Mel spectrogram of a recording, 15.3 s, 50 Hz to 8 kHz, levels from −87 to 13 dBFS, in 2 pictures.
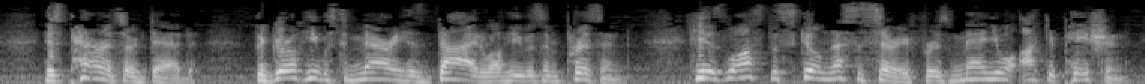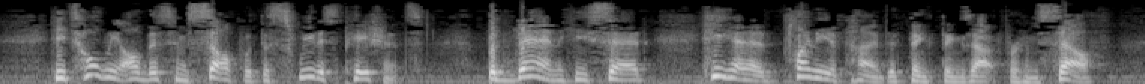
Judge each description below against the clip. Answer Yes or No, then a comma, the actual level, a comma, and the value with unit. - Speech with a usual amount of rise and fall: No, wide, 6.8 semitones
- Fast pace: Yes, fast, 210 wpm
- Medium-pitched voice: Yes, medium, 155 Hz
